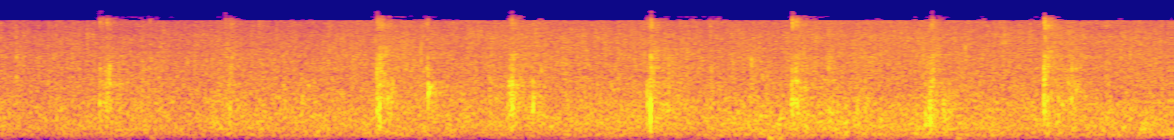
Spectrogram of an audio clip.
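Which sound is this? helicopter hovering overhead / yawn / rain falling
rain falling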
